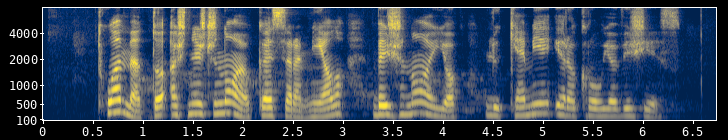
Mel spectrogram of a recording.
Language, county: Lithuanian, Vilnius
